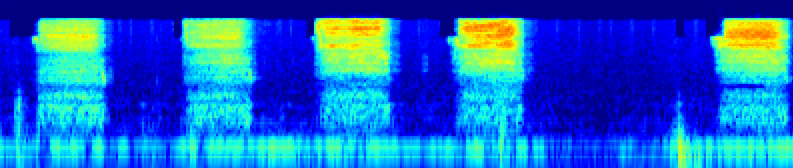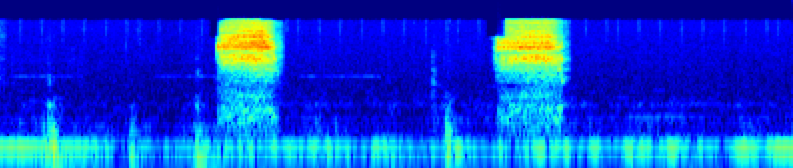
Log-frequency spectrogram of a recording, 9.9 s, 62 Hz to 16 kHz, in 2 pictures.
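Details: Barn owlet inside a nest box on an early afternoon in February 2024, hungry and feeding on a rodent, gives raspy hissed screeches, seven noisy bursts spaced roughly a second apart, with a constant low hum beneath.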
